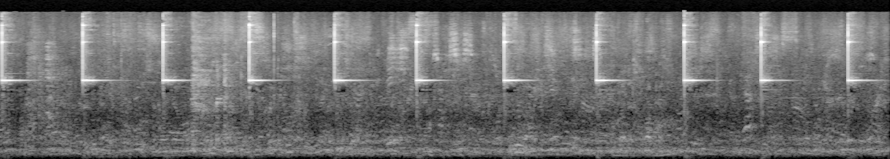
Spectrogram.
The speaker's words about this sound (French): Quatre personnes sont à table. Quand l'apéritif est servi, tout le monde trinque. Combien y aura-t-il donc de cling, sachant que chaque personne trinque évidemment une fois avec chaque autre.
